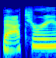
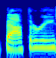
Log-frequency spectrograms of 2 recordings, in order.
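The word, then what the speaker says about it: Báthory: thinking of Countess Bat I think it's pronounced Battery, but Countess Bathory, some people say.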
